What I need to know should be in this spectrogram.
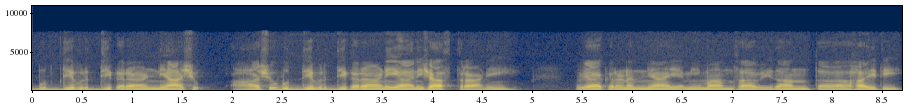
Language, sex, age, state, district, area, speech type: Sanskrit, male, 30-45, Karnataka, Uttara Kannada, rural, spontaneous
